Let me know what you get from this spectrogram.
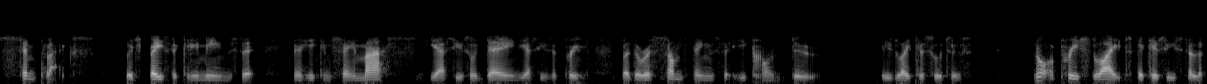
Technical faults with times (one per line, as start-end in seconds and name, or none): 0.00-12.07 GSM full-rate codec
1.66-1.73 lost GSM frames
5.76-5.87 lost GSM frames
7.56-7.63 lost GSM frames
10.31-10.35 lost GSM frames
